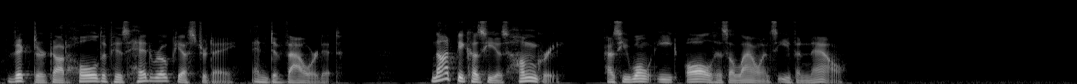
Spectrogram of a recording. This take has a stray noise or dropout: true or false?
false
